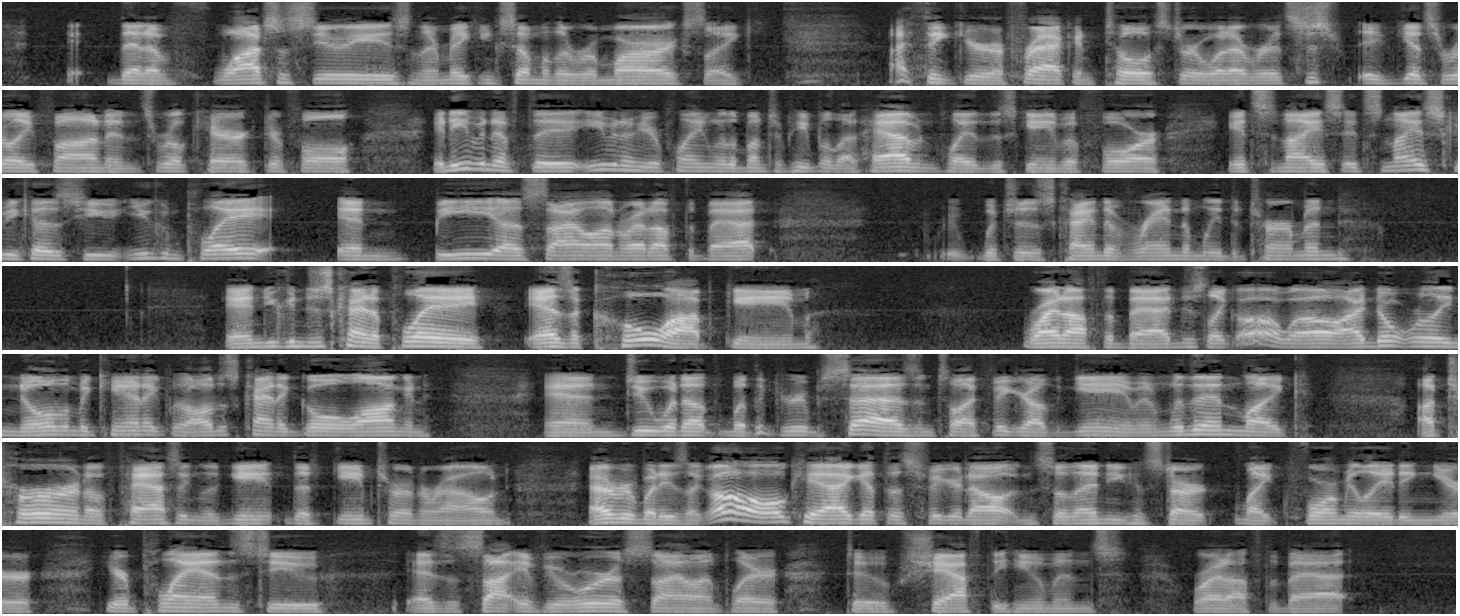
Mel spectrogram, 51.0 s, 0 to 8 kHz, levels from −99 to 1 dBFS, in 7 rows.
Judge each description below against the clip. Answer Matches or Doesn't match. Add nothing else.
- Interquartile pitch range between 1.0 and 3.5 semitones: Matches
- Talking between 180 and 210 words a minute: Matches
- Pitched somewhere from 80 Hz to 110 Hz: Doesn't match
